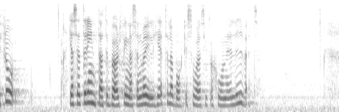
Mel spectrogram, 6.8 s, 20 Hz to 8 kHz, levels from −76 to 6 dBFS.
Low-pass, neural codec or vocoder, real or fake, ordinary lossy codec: 7.2 kHz; none; real; none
